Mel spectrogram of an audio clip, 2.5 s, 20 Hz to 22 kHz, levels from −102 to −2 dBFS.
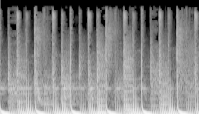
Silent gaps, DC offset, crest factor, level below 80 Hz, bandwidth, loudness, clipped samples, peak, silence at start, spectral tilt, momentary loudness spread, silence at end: none; under 0.1%; 10 dB; -12 dBFS; 17 kHz; -13 LUFS; under 0.1%; 0 dBFS; 0 s; -5 dB/octave; 1 LU; 0 s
